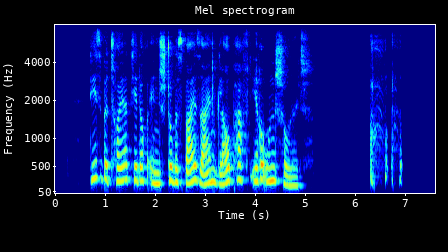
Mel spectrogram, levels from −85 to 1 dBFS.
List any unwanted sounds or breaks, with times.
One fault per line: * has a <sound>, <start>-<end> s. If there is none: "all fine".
* has a cough, 6.3-7.0 s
